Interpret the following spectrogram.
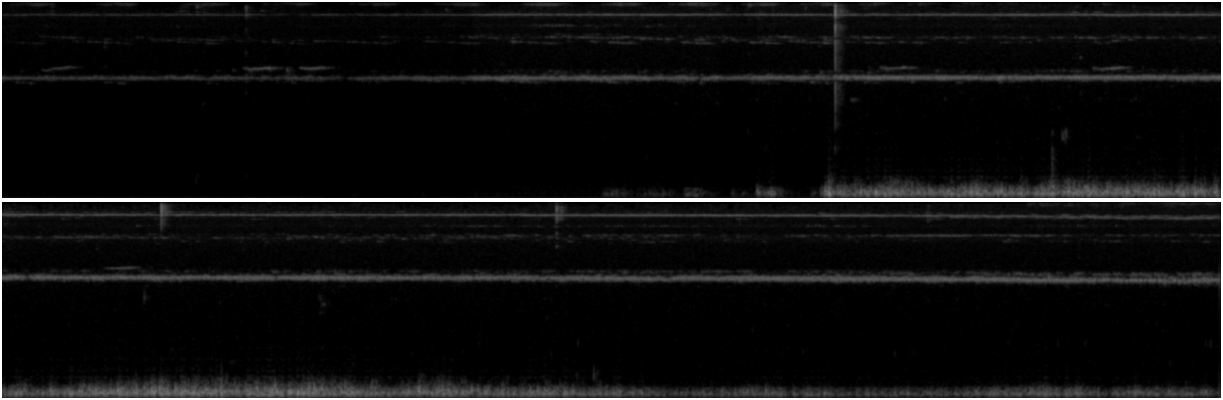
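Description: Steady high-pitched insect chorus, such as cicadas or crickets, ringing on; from about ten seconds in, a louder low rumble joins and stays as the loudest sound.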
